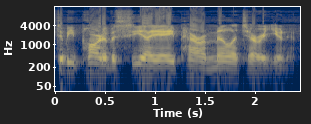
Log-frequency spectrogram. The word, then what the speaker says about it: CIA: goes how to pronounce c-i-a you kidding me really around here they say la sia instead of c.i.a huh um nothing strange about it that's how it's pronounced when you read it in spanish it has the feminine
